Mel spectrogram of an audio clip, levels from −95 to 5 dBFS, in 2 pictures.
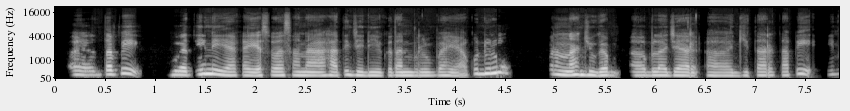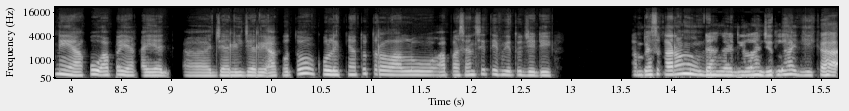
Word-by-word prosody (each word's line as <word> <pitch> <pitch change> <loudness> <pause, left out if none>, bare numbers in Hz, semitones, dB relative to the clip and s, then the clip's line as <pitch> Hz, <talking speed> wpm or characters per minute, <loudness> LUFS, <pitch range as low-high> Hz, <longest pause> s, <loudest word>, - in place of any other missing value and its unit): Eee, 205 -2 -2
tapi 230 +4 +1 0.3
buat 200 -1 +2
ini 245 -5 +5
ya, 185 - +1
Kak, 180 -1 -2
ya, 170 - +3
suasana 185 -1 +1
hati 185 +3 -1
jadi 175 -3 +1
ikutan 175 +1 +1
berubah 175 +1 -1
ya? 170 -2 -2
Aku 260 - -7
dulu 295 +5 +4 0.4
pernah 210 -4 +3
juga, 190 -2 +4 0.3
eee, 180 0 -2
belajar, 180 -1 +2
eee, 165 -1 -3
gitar 180 +2 -4
tapi 220 +7 -4
ini, 235 -1 0
aku, 210 +5 +1
apa 200 +2 -3
ya, 190 -3 +2
kayak 175 -1 -1 0.5
jari-jari 175 0 0
aku 170 +2 -3
tuh 265 +6 +1
kulitnya 215 -1 +1
tuh 265 - -7
terlalu, 205 -3 -1
apa, 200 +1 -5
sensitif 225 +4 -3
gitu, 200 0 -3
jadi 180 -1 -1 0.9
sampai 205 +1 -1
sekarang 230 +2 +2 0.2
udah 205 0 +3
gak 190 -1 +2
dilanjut 195 +1 +2
lagi, 210 -5 0
Kak. 190 -2 +3
195 Hz, 170 wpm, -17 LUFS, 180-215 Hz, 0.9 s, ini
